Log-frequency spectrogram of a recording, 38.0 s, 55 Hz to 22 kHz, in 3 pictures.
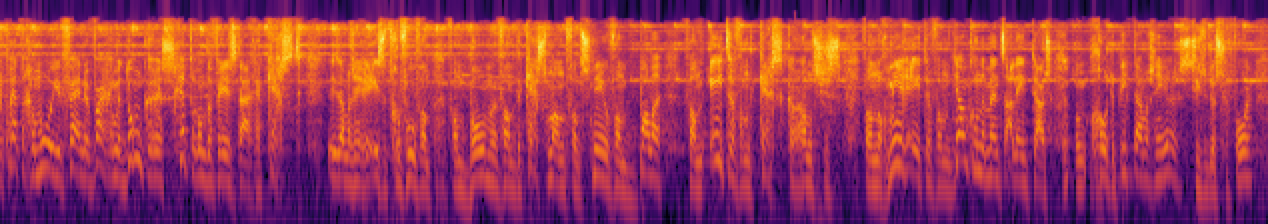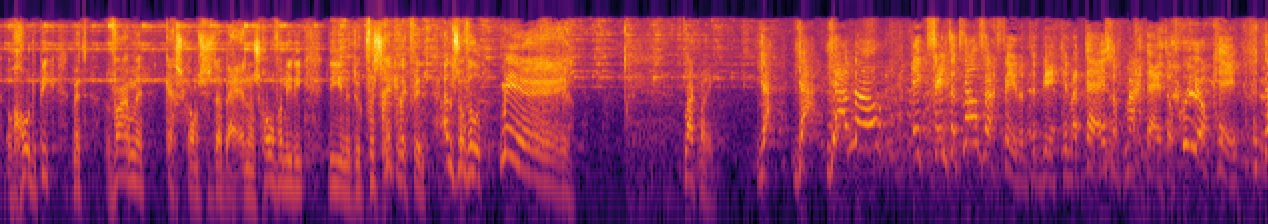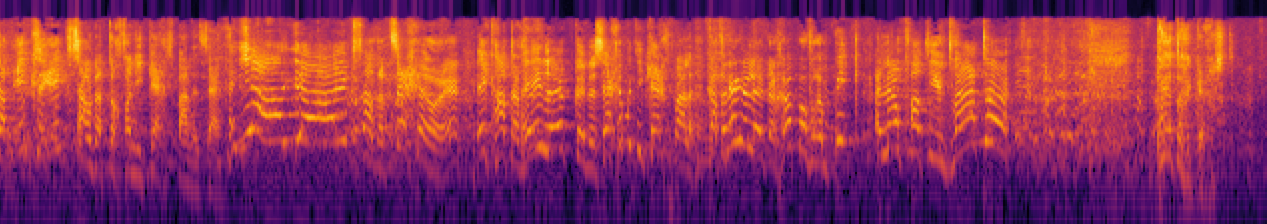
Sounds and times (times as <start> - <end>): Speech: 0.0 - 18.5, 19.5 - 35.5, 36.9 - 37.7.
